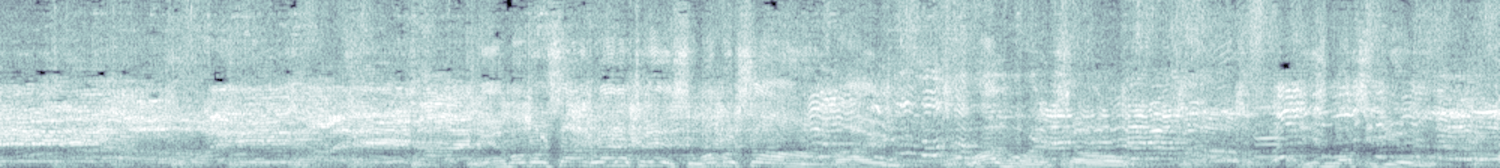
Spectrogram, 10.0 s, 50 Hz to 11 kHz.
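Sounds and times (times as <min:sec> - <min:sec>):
crowd voices: 0:00.0 - 0:10.0
group singing high sliding phrases: 0:00.0 - 0:10.0.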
